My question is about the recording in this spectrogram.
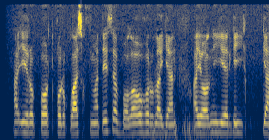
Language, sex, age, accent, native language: Uzbek, male, 18-24, Andijon, Uzbek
